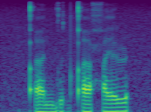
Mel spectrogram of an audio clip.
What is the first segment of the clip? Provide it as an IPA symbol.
qʼ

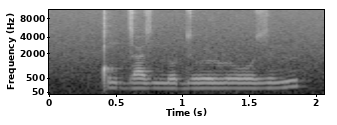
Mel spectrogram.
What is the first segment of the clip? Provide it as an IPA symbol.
ǃ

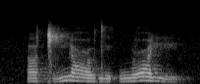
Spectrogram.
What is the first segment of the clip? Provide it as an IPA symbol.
a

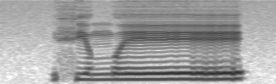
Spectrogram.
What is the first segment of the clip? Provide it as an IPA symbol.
fʲ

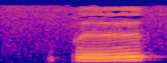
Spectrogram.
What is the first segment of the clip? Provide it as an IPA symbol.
p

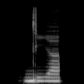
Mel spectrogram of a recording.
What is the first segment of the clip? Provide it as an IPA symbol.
d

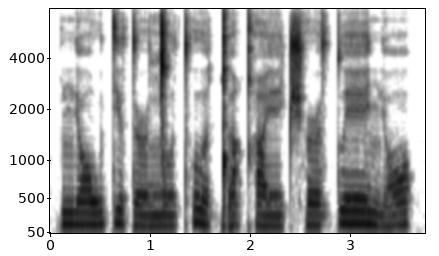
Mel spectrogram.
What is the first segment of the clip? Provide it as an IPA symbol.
nʲ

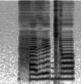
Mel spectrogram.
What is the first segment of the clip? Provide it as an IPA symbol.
h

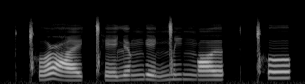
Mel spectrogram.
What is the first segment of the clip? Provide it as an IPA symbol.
ǀʰ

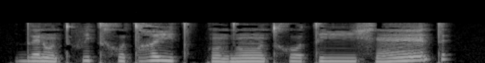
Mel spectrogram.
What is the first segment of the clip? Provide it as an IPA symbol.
d̪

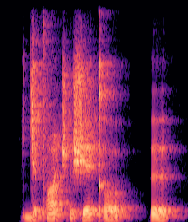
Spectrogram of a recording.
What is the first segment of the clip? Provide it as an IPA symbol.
ɟ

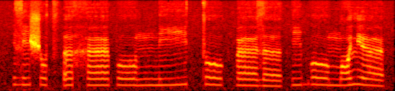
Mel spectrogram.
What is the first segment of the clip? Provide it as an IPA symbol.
z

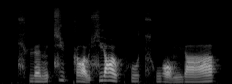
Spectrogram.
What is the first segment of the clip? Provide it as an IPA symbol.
t͡ɕʰ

